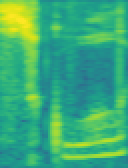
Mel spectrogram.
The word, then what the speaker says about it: school: sh sleepy what about school and skull I also are pronounced in the same school rhymes with fool rhymes with spool rhymes with Rule and skull rhymes with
